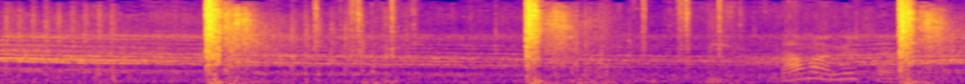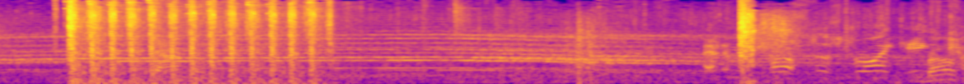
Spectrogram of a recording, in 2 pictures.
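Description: A rifle fires sharp, loud shots, several in a rapid burst.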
